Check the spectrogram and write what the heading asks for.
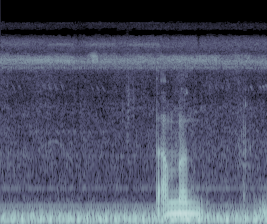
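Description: Crickets chirring steadily in one continuous high-pitched note.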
